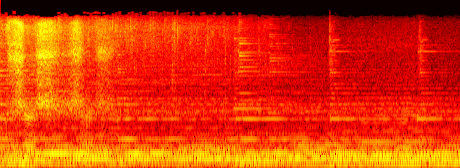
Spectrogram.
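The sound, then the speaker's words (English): A rain storm sound effect: a loud, steady wash of rainfall hiss that holds for several seconds, with a low tonal hum running underneath and a couple of brief sharper bursts near the end. “And even calmed storms.”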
